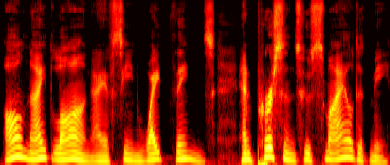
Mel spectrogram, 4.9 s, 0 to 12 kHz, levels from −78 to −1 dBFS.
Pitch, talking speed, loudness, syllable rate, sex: 130 Hz, 170 wpm, -20 LUFS, 3.8 syllables/s, male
